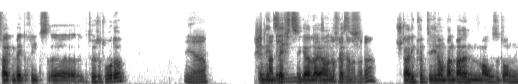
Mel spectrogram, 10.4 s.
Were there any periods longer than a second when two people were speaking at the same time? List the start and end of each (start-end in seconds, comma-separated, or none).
5.2-7.3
